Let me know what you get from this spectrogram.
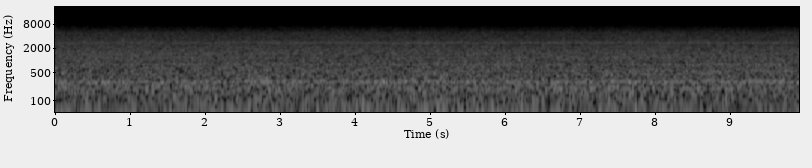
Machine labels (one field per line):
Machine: fan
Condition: abnormal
